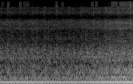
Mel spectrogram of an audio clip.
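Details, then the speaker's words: Old truck, either the 1967 GMC panel truck or the 1978 Ford F-350 ex-U-Haul, idling with the choke pushed in after a hard start: low, smooth, even idle with no knocks or stumbles. Normal idle. "Oh yeah, listen to this old girl just purr."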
